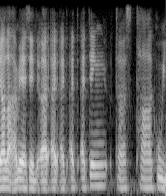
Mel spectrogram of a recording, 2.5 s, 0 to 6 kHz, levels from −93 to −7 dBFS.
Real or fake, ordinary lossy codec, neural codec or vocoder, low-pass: real; none; none; 5.4 kHz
